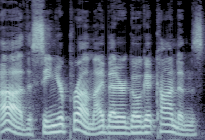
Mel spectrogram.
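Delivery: ordinary delivery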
